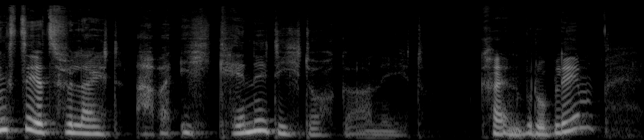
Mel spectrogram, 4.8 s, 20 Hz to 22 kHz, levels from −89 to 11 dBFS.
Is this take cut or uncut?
uncut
